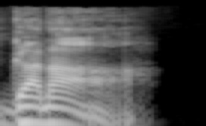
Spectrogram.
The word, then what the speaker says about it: Gunna: To say his name right. It's Gunna.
